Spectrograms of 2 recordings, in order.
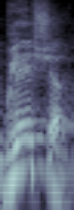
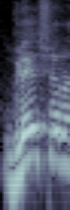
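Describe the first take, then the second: First: It is said in an American accent, 'glay-sher'. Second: The same.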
